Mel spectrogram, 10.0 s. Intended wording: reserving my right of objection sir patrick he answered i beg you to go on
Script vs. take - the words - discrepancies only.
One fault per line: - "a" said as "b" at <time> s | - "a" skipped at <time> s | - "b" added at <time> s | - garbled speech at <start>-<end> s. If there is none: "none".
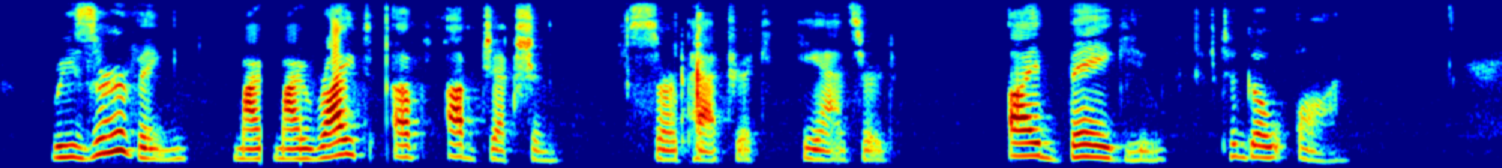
- "my" added at 1.8 s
